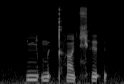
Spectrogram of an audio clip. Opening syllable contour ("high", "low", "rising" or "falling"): falling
